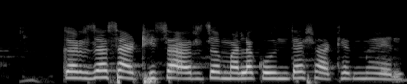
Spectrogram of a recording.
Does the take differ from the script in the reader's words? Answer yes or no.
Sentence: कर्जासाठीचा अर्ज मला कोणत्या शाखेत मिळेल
no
